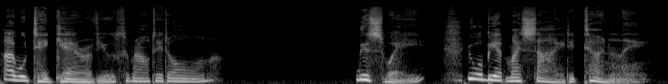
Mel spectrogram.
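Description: A man with a British accent playing a possessive, seductive vampire king in an intimate ASMR roleplay, commanding and formal, with a soft, husky voice. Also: mid-range voice, very animated, no room sound, clean studio sound. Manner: formal, slow, teasing, imperious. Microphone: close, dry microphone.

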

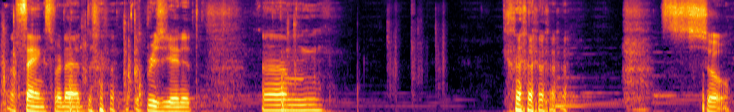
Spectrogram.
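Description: A man's voice: medium pitch, fairly even intonation, extremely slow, long pauses, a little mellow, faint music behind. A man whose first language is not English, a mod developer chatting casually while building in a live game stream, counting blocks aloud and laughing at his own mishaps.

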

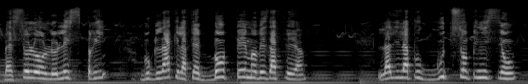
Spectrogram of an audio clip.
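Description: An actor playing a blunt, cryptic spirit medium with a Réunion Creole accent in a comic radio soap. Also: male voice, very high voice, a little fast, faint music behind.

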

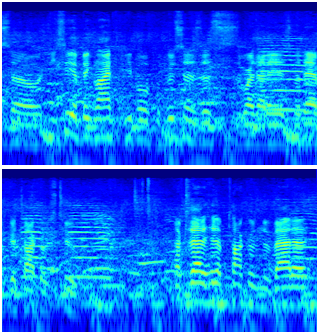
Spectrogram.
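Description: A man's voice: on the high side, fast talker. A young man hosting a casual food vlog, talking into a phone held at arm's length outdoors, laid-back with casual slang. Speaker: food vlogger host. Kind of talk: casual handheld food review. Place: outdoor street festival on a pedestrian mall. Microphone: phone camera held at arm's length. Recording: outdoor festival with loud music and crowd. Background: loud band music and crowd.

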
